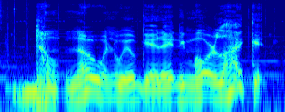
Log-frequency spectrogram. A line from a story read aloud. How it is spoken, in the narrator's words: he said, doubling over laughing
